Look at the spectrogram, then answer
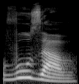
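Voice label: "вузав", Komi, female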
